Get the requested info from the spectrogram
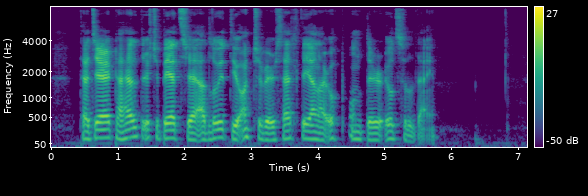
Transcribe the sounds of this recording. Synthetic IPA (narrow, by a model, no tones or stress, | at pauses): t̪ʰɛːd͡ʒɛːɹt̪ʰaːɦɛlt̪əɾɪht͡ʃəbeːt̪ɾəæt̪lujt̪ʰiʔɔ̰ɲ̥t͡ʃɪʋeːɹsɛl̥t̪ɪana̰ɹʔʊpʰʊnt̪ɪɹuːt̪sʏld̪ɛ̰j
